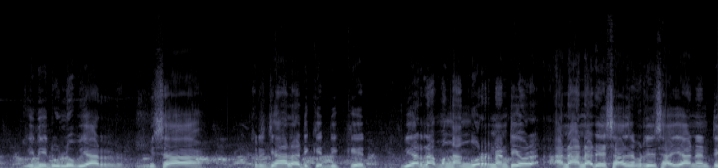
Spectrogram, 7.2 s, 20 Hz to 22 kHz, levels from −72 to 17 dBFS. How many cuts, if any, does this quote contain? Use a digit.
1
